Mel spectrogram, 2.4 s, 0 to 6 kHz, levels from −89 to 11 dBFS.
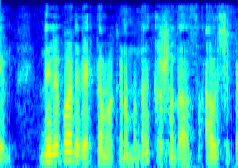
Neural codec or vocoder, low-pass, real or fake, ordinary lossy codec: vocoder, 22.05 kHz, 80 mel bands, WaveNeXt; 5.4 kHz; fake; none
